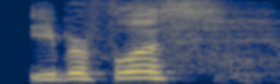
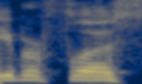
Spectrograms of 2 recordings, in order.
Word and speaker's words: Eberflus: say this last night i say everfloss that's the way i've heard it pronounced um which i don't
